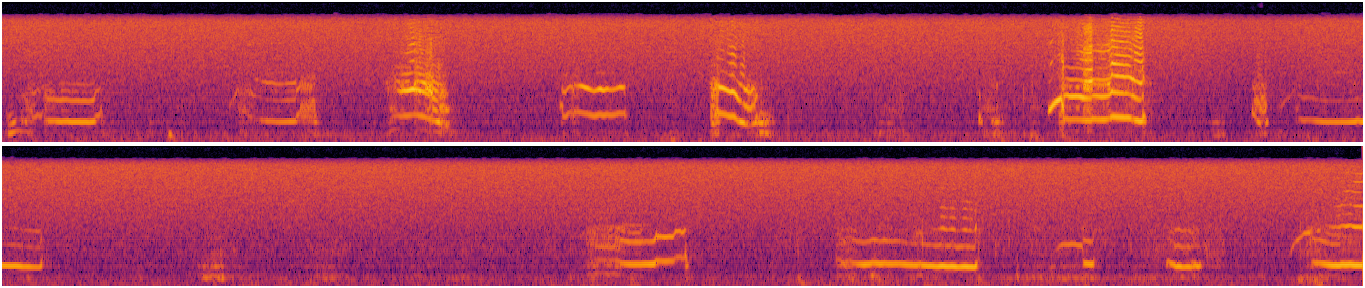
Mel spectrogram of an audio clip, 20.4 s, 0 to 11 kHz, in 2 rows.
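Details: American black bear cubs out of the den with mother Jewel, April 2, 2012, Wildlife Research Institute study: scattered thin whining cries over twenty seconds, short and wavering, separated by low rustling background.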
